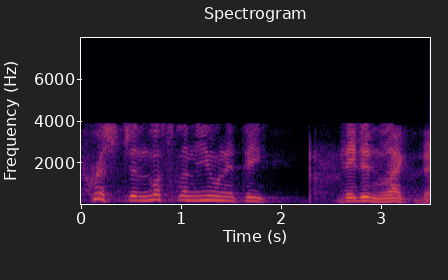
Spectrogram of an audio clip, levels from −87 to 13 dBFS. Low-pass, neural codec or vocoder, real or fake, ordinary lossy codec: 7.2 kHz; codec, 16 kHz, 1.1 kbps, Voila-Tokenizer; fake; AAC, 16 kbps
